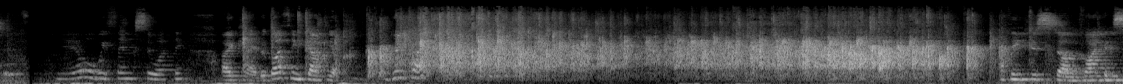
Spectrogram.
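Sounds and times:
speech: 0:01.0 - 0:04.5, 0:10.0 - 0:11.2
crowd applauding: 0:03.6 - 0:10.1.

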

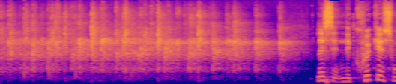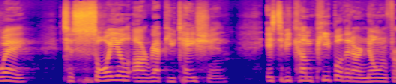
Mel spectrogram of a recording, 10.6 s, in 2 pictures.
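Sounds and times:
audience clapping hands: 0:00.0 - 0:04.4
speech: 0:04.2 - 0:10.5.

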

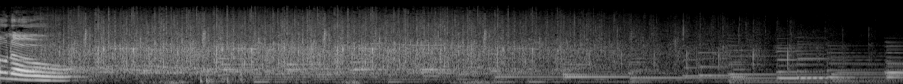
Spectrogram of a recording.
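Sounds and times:
band playing sustained instrumental chords: 0:00.0 - 0:08.3
crowd applauding: 0:00.0 - 0:08.9
speech: 0:00.1 - 0:00.9.

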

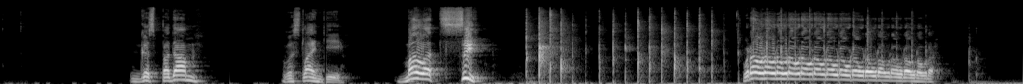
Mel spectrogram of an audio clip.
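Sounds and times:
speech: 0:01.3 - 0:02.1, 0:02.8 - 0:05.0, 0:07.4 - 0:09.4
hands clapping: 0:05.2 - 0:09.8.

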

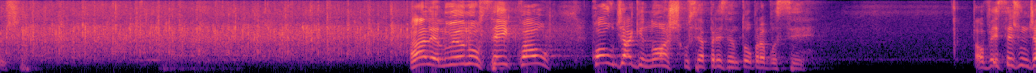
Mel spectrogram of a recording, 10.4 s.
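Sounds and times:
speech: 0:00.0 - 0:00.4, 0:04.1 - 0:08.2, 0:09.7 - 0:10.3
audience applauding: 0:00.0 - 0:05.5.

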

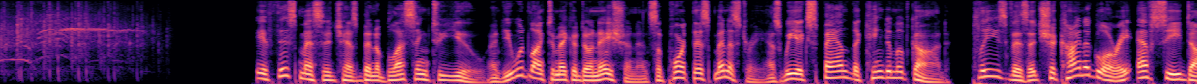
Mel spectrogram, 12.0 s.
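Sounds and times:
audience hand clapping: 0:00.0 - 0:01.8
speech: 0:02.6 - 0:11.9.

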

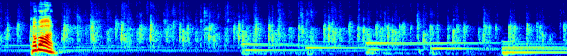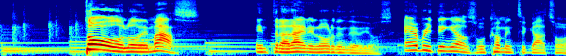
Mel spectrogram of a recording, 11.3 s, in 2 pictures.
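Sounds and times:
audience applause: 0:00.0 - 0:06.4
speech: 0:00.3 - 0:00.8, 0:06.5 - 0:11.3.

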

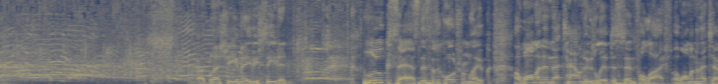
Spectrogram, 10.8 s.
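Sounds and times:
audience applauding: 0:00.0 - 0:05.8
speech: 0:03.0 - 0:04.5, 0:05.5 - 0:10.7.

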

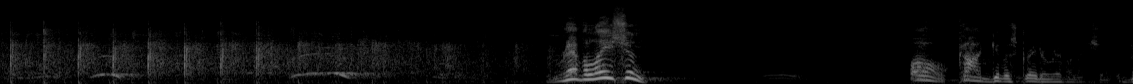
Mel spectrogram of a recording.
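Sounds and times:
audience clapping hands in praise: 0:00.0 - 0:05.7
speech: 0:05.7 - 0:06.6, 0:09.9 - 0:11.3.

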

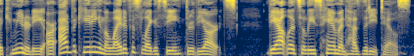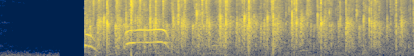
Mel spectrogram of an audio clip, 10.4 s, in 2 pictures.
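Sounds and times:
speech: 0:00.0 - 0:05.2
audience clapping: 0:06.2 - 0:10.3.

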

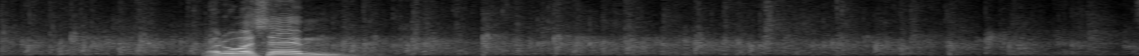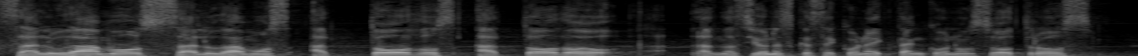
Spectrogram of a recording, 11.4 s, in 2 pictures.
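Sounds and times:
audience applause: 0:00.0 - 0:05.8
speech: 0:01.0 - 0:01.8, 0:05.8 - 0:11.3.

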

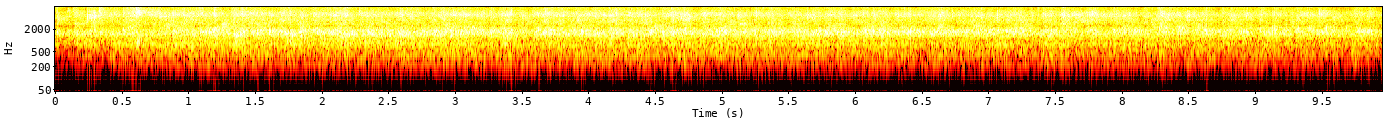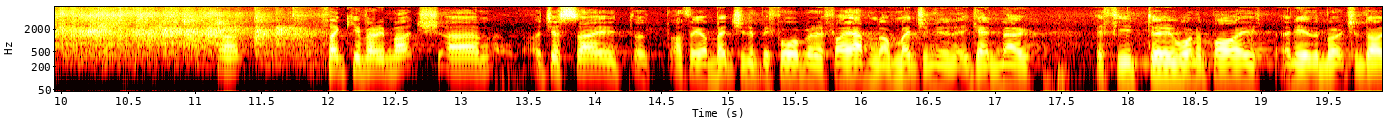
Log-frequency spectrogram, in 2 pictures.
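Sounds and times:
audience applause: 0:00.0 - 0:12.2
speech: 0:12.0 - 0:19.8.

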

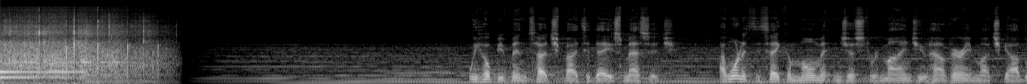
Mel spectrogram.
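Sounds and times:
audience hand clapping: 0:00.0 - 0:01.8
speech: 0:04.7 - 0:10.2.

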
